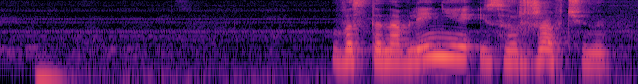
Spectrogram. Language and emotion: Russian, neutral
